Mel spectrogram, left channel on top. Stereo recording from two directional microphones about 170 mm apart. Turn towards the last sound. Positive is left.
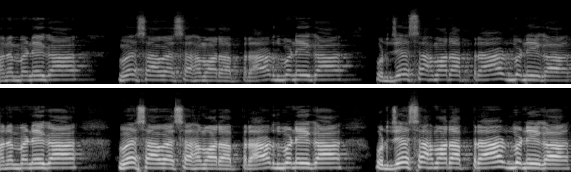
turn(degrees=-45)  # may be behind; listen again after turning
